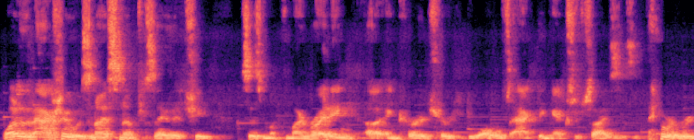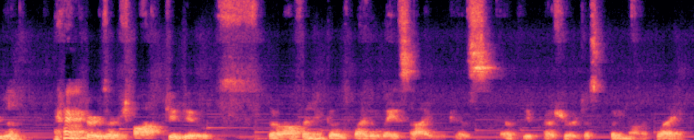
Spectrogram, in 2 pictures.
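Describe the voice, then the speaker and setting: A man giving conversational interview answers as a guest playwright, articulate and formally worded, often halting and repeating words for emphasis. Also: medium pitch, a little mellow. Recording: roomy echo, music underneath. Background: classical background music.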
